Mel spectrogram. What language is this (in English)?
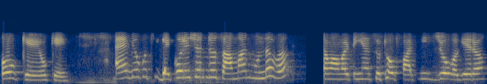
Sindhi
